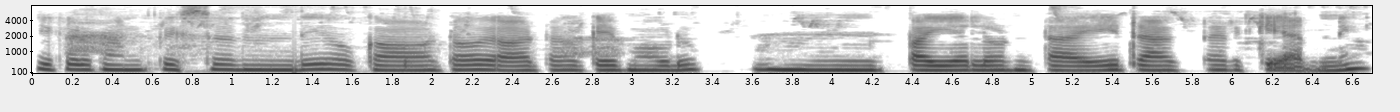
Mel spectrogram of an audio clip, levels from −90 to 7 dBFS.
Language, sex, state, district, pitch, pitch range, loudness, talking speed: Telugu, female, Telangana, Karimnagar, 200 Hz, 195-215 Hz, -26 LUFS, 105 wpm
